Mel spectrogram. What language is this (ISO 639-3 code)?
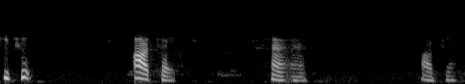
ben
